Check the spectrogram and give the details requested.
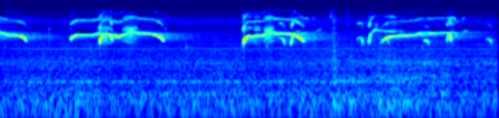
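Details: Cuban whistling duck chicks, a clutch calling while hatching at WWT Slimbridge to synchronise hatching; high, thin whistled peeps with bent, arching notes, given in three short bursts with quiet gaps, several chicks overlapping.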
